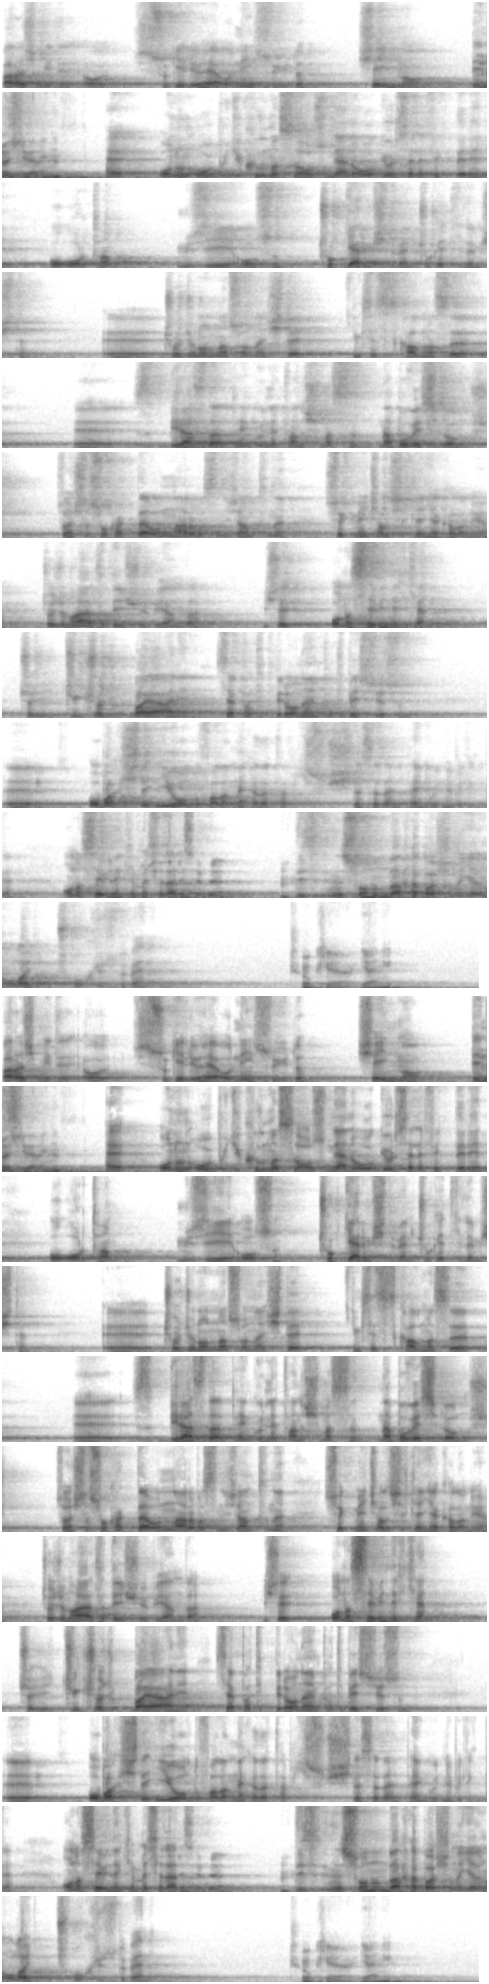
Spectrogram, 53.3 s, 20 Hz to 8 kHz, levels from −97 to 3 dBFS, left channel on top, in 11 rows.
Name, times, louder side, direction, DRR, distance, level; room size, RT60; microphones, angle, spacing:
voice 1, 0.0-1.1 1.3-3.1 3.6-4.2 4.7-5.1 5.9-6.1 6.4-9.6 10.2-10.9 11.4-12.5 12.9-14.8 15.5-17.6 18.1-19.2 20.1-24.3 24.8-27.1 27.5-29.1 29.5-31.1 31.7-32.0 32.4-33.4 34.1-35.8 36.1-38.0 38.8-39.1 39.7-43.8 44.3-45.5 46.6-50.0, right 3 dB, 80° right, 9 dB, 1.7 m, -32 dB
voice 2, 4.7-5.5 39.1-39.2 44.7-44.8 45.1-45.9 46.4-46.6 47.2-47.5 51.4-52.4, equal, ahead, 11 dB, 0.9 m, -36 dB
23.0 x 17.5 x 8.1 m, 2.5 s
head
